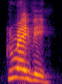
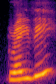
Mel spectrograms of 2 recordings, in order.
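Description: First: The voice falls at the end of the word. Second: The voice rises at the end of the word. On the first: It comes across as a blunt statement. "This downward intonation" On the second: It comes across as a polite offer. "when the British cafeteria ladies offered them gravy, they said"

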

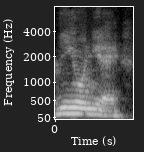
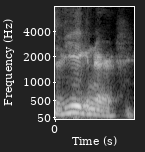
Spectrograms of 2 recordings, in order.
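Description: First: The word is pronounced in a French way. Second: The word is pronounced in an anglicized way. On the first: The speaker calls it right. "of course the waiter" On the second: The speaker calls it wrong. "I'm really good at butchering it"

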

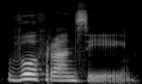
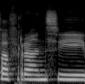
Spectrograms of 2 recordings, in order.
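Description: First: The vowel in the preposition is full. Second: The vowel in the preposition is reduced.

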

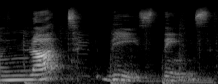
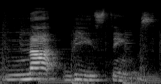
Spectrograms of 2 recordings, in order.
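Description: First: The phrase is said slowly. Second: The phrase is said quickly.

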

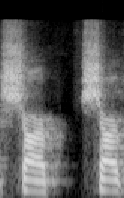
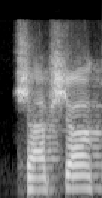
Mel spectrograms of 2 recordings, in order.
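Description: First: It is said in an American accent. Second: It is said in a non-American accent.

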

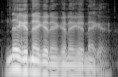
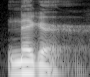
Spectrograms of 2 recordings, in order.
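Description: First: The word ends in a reduced 'uh' sound. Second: The word ends in a clear 'er' sound. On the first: "it sounded like you were saying the GGA ending" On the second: "Free and clear"

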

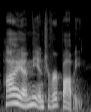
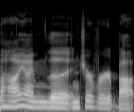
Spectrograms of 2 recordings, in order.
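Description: First: It is said with high energy. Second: It is said with low energy.

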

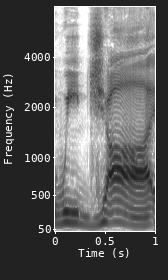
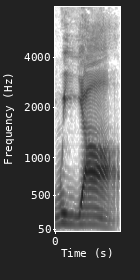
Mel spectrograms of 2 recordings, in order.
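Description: First: The second syllable starts with a J sound. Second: The second syllable starts with a Y sound. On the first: The speaker calls it wrong. "It wouldn't be Ouija" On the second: The speaker calls it right. "the German word for yes is ja. ... it would be Ouija"

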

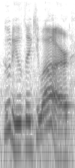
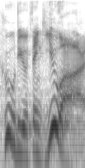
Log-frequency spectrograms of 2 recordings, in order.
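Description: First: It is said like a timid little person. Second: It is said like a powerful wizard.

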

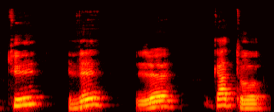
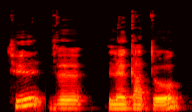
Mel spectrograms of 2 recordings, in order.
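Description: First: The voice falls at the end like a statement. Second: The voice rises at the end like a question. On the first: It states that you want the cake. "How would you say you want the cake?" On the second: It asks whether you want the cake. "we just can make a question tone with our voice"

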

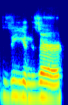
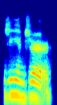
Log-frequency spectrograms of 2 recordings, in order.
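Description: First: The names begin with a 'z' sound. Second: The names begin with a 'j' sound. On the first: The names are read following Spanish and Nahuatl pronunciation. The speaker calls it right. "It would be more of a Z and Zer" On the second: The names are read as if they were Chinese words. The speaker calls it wrong. "it's like a Chinese word"

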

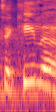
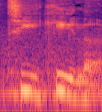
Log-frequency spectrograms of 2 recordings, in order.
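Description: First: It is pronounced like the liquor's name. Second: It begins with a sound like 'tiki'. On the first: The speaker calls it wrong. "I kept saying Tequila, like the liquor" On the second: The speaker calls it right. "But no, it's Tequila"

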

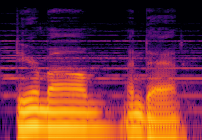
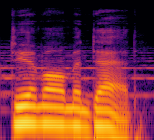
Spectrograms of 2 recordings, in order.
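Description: First: It is said in a plain, normal voice. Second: It is said in a put-on war-movie voice.

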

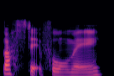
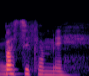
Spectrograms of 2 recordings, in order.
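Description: First: The words are said separately and clearly. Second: The words are run together as one word. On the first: "so she's saying bust it for me" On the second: "It's all one word"

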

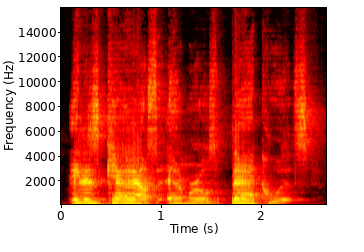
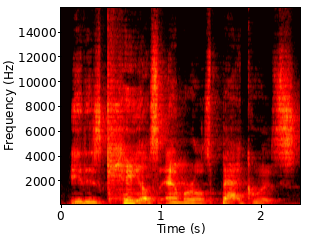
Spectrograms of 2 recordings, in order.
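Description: First: It is screamed in a happy voice. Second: It is said calmly, without screaming.

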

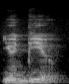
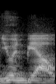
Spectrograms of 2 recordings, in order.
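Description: First: The name is said with a Cantonese pronunciation. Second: The name is said with a Mandarin pronunciation. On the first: This is the form used by people who speak Cantonese. "the Cantonese pronunciation of" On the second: This is the form used more often, as in advertising. "we are using the Mandarin version"

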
